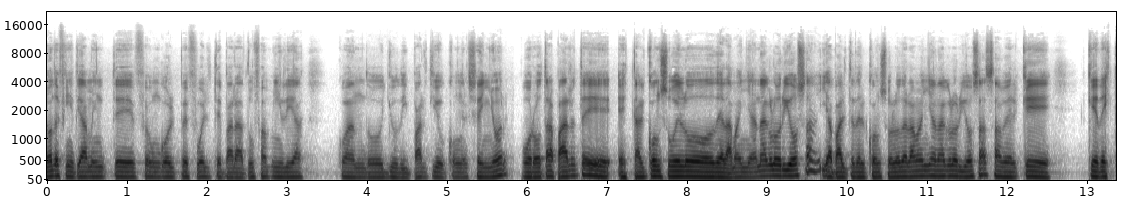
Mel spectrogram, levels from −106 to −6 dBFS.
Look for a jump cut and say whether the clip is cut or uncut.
cut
